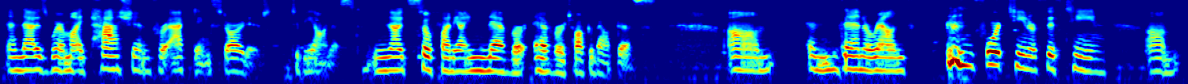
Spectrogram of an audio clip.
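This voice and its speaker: A woman in her forties from New Jersey, a guest author telling her life story in a casual interview, chatty and animated, laughing often. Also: medium pitch, gravelly, no room sound. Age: 40s.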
